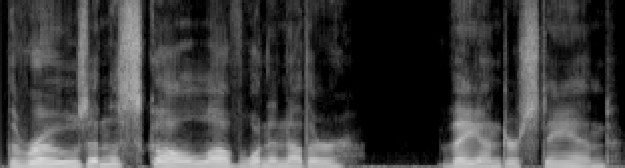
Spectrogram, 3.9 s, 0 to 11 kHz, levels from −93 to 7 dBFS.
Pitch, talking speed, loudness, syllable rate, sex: 205 Hz, 155 wpm, -18 LUFS, 4.6 syllables/s, female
